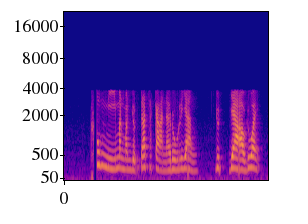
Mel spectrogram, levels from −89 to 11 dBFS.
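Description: Speech, carried over a G.711 telephone path with its 4 kHz ceiling, is broken by four brief holes at 0.43–0.45, 1.45–1.47, 2.47–2.49 and 3.49–3.51 s, each 20 ms and spaced 1.02 s apart. That regularity marks a gap between chunks, with silence inserted at every join of 1-second blocks. Separately, a 60 ms dropout at 0.60–0.66 s is packet loss filled with silence, which fits six lost 10 ms packets replaced by nothing.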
